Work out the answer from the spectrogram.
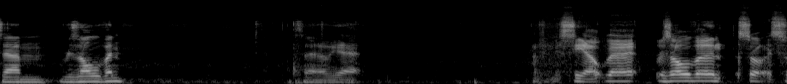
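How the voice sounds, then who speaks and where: A man, a van courier chatting through a casual vlog in a rambling, matter-of-fact way with many pauses and ums. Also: mid-range voice, pushed and bright, slight background noise. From North Wales. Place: in or beside his van on an industrial estate.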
